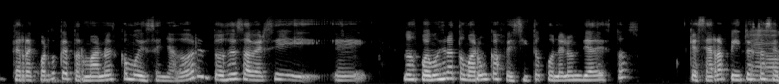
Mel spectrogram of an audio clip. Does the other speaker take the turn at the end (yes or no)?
no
